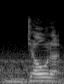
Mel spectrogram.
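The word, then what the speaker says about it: Deaux: I went to this epic doughut place down in Redlands today. It was called D E A U X, but the X is silent.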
